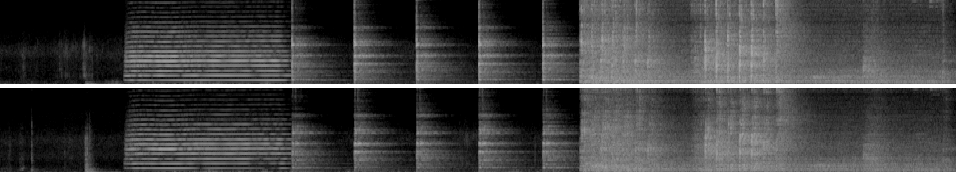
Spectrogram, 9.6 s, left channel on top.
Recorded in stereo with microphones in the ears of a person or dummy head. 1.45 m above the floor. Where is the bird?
40° left (ahead or behind), 1.6 m.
